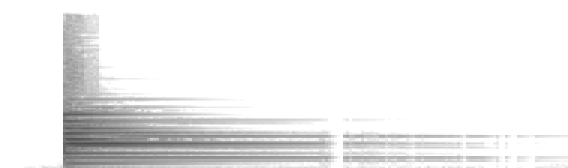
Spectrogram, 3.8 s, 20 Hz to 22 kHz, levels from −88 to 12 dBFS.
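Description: An everyday sound recording with repeated packet loss (robotic sound) from 2.11 to 3.56 s: rapid gaps up to about 100 ms, half patched by repeating sound, giving choppy stutter rather than one clean dropout.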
